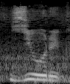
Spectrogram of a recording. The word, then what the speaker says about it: Zurich: ज्यूरिक, ZURICH, the pronunciation is ज्यूरिक।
